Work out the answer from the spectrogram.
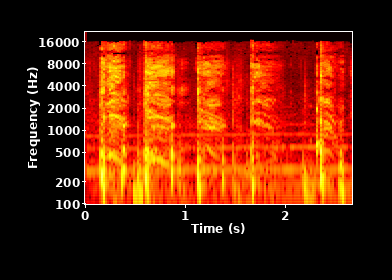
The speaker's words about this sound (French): Une toux, un brin caverneuse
